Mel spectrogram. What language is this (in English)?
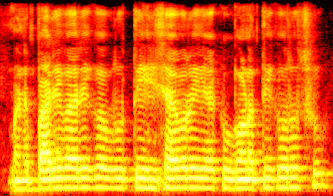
Odia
